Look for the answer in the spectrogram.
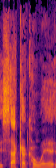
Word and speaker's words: Sacagawea: Well, it's Sacagawea. It's actually Sacagawea is closer to the I see. – Whatever the tribal pronunciation is, I guess.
